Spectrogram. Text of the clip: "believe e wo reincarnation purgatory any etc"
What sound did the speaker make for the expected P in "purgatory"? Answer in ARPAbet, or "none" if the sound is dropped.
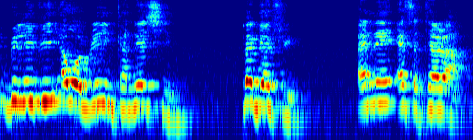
B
